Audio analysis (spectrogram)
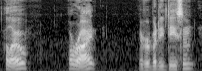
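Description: A man's voice: a little high, moderate pace, dry recording, pitched above the performer's own voice, lightly acted. A man voicing a chipper, eccentric young British man full of upper-class banter in a storybook reading. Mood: jaunty.

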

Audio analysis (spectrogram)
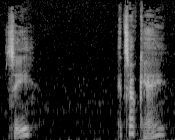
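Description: A man voicing a young girl in a story, gentle with animals and fiercely defiant when crossed. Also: fairly high pitch, sing-song, slow, slightly rough, no room sound, pitched above the performer's own voice, full character voice. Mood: gentle, soothing. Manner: soft reassuring coaxing, scornful when crossed.

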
